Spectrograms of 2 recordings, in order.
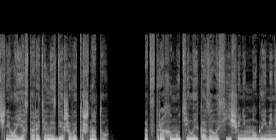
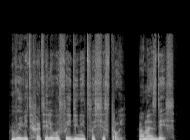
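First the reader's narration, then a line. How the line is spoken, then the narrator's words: Light, then cold. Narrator (Russian): легко ответил Марк Анатольевич и холодно добавил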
